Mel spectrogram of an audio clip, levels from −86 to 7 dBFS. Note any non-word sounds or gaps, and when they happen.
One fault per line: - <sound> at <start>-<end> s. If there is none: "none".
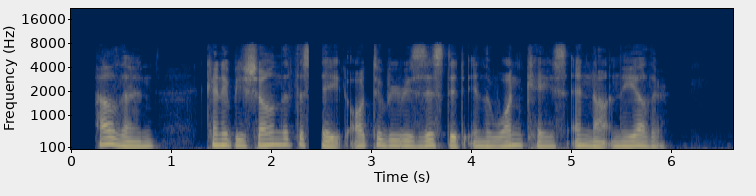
- dropout at 2.4-2.5 s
